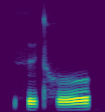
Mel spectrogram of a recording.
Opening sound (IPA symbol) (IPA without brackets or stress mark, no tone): θ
